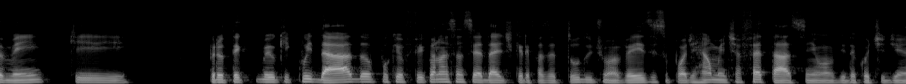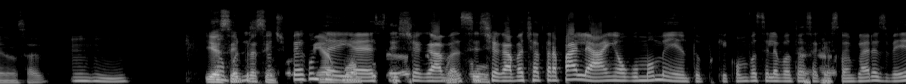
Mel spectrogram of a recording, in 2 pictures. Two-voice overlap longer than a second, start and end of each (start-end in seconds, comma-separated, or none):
11.2-14.0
